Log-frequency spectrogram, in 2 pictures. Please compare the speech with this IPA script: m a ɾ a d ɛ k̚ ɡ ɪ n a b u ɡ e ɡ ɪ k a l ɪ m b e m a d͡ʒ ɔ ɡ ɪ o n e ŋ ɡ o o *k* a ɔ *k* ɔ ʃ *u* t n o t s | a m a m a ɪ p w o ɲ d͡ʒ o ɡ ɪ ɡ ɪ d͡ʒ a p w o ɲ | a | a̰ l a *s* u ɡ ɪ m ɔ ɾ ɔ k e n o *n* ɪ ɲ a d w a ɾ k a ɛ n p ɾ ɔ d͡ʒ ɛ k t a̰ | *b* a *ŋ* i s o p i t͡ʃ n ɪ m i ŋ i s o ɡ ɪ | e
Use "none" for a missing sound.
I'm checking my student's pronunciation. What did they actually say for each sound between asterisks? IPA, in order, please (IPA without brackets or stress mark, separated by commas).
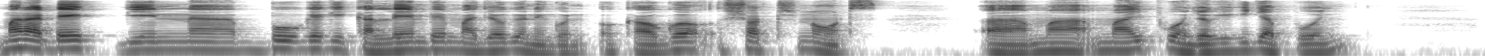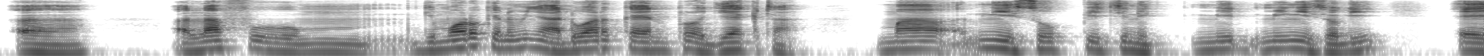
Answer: k, ɡ, ɔ, f, m, m, ŋ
